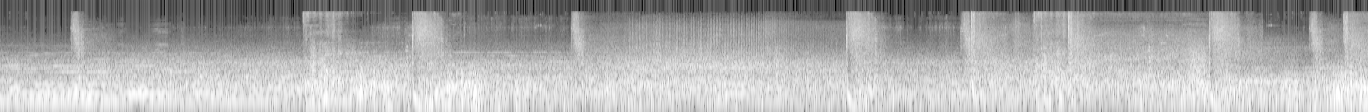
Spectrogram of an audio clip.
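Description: A spacecraft engine hums with a low, steady roar.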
